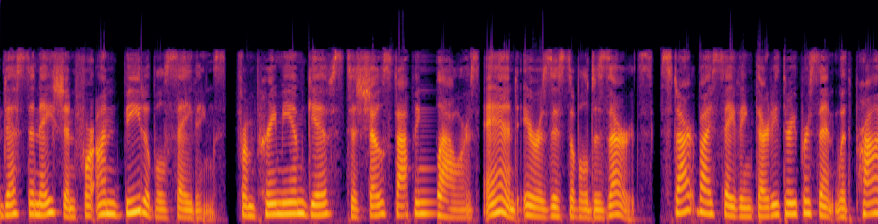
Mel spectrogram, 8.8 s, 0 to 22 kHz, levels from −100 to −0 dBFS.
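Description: From 3.89 to 4.39 s, repeated packet loss (robotic sound) leaves four gaps, up to 156 ms, patched with repeated sound: choppy, shown as stuttering, smeared spectrogram frames.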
